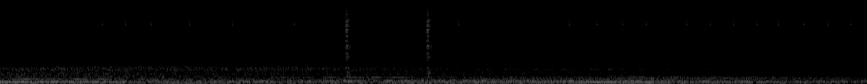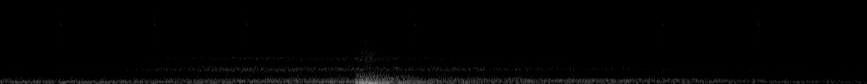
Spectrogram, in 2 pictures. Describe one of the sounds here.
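Short, soft menu clicks tick in quick runs.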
